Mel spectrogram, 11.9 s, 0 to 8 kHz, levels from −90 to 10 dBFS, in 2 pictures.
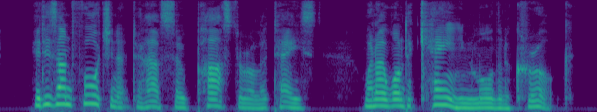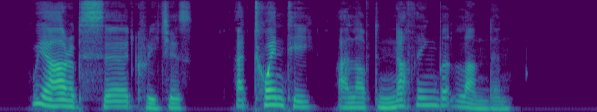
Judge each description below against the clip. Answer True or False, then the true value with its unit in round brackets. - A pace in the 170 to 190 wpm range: False (145 wpm)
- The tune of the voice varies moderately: False (6.0 semitones)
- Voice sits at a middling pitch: True (150 Hz)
